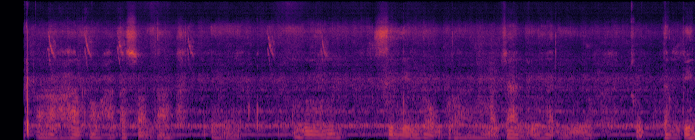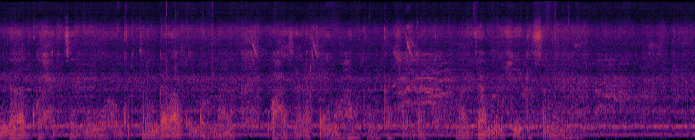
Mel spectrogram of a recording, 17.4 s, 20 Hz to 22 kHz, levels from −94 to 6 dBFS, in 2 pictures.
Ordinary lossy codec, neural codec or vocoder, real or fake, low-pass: none; vocoder, 44.1 kHz, 128 mel bands, Pupu-Vocoder; fake; none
